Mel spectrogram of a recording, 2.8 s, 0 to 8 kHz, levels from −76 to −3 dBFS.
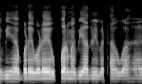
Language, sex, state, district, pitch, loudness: Hindi, male, Jharkhand, Sahebganj, 110 Hz, -16 LUFS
